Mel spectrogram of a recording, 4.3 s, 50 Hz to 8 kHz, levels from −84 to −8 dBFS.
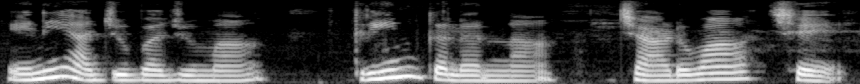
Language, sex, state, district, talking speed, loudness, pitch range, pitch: Gujarati, female, Gujarat, Valsad, 95 wpm, -14 LUFS, 185-230 Hz, 195 Hz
